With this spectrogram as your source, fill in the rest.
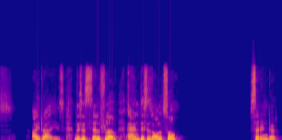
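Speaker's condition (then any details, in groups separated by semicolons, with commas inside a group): No condition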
